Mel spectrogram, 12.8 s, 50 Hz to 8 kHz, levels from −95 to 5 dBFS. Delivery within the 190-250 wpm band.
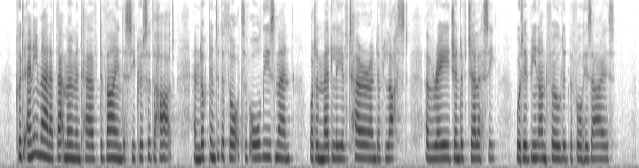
Yes: average, 195 wpm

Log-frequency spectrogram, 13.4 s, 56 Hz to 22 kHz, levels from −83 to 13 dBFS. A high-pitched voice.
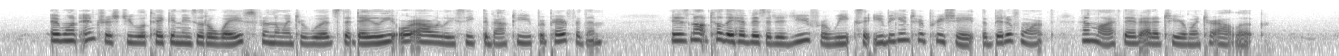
Yes: high, 240 Hz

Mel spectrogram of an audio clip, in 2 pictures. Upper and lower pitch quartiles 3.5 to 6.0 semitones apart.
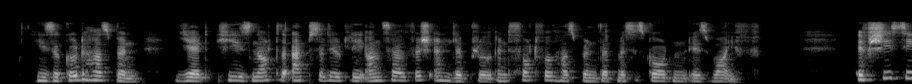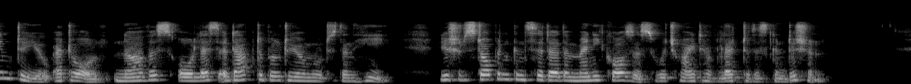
Yes: average, 3.9 semitones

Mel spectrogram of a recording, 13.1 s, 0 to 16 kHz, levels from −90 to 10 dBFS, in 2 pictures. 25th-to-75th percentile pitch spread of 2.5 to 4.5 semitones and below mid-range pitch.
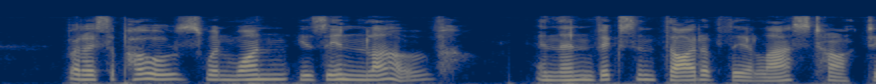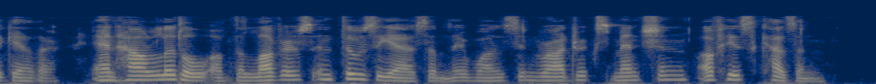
No: average, 4.0 semitones; medium, 180 Hz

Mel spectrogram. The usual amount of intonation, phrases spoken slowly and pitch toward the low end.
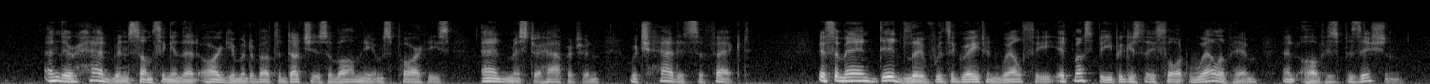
No: average, 4.4 semitones; average, 185 wpm; low, 105 Hz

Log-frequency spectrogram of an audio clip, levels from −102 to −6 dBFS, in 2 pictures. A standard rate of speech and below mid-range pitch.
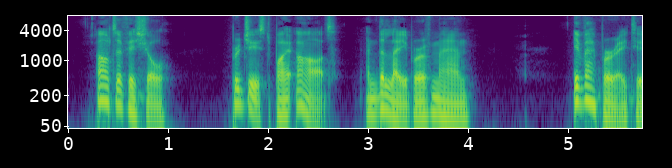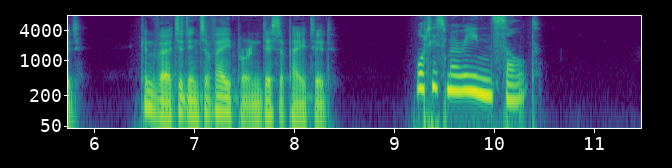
No: slow, 100 wpm; very low, 95 Hz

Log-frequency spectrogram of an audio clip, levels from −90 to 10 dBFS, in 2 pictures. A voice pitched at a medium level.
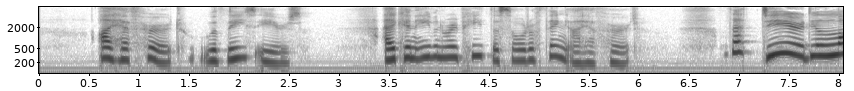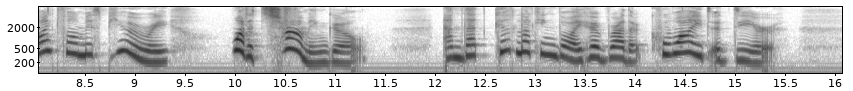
No: very high, 280 Hz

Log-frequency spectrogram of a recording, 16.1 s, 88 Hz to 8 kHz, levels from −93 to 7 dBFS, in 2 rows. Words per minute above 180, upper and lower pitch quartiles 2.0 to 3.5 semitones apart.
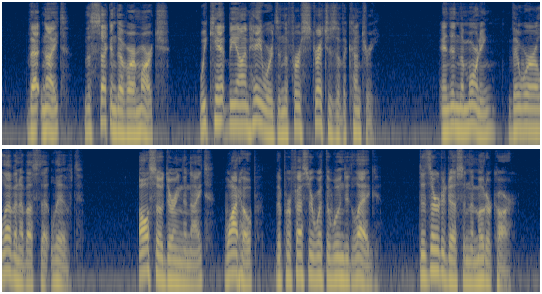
No: average, 165 wpm; average, 3.2 semitones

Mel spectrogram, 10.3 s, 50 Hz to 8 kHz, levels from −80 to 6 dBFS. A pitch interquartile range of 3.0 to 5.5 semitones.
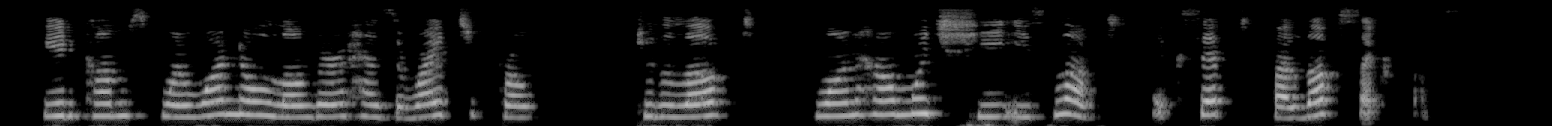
No: narrow, 2.5 semitones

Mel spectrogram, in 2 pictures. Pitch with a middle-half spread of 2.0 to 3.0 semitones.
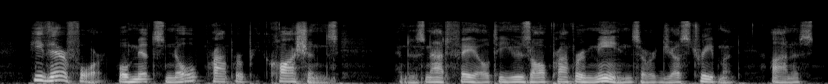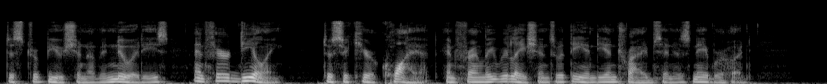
No: average, 3.8 semitones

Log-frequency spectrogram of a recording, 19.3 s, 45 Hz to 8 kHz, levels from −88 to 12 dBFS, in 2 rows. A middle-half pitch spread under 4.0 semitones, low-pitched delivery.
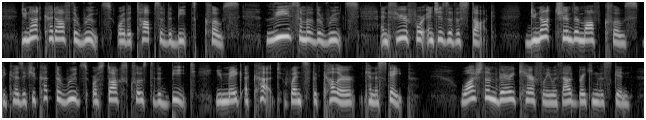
No: average, 3.6 semitones; high, 230 Hz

